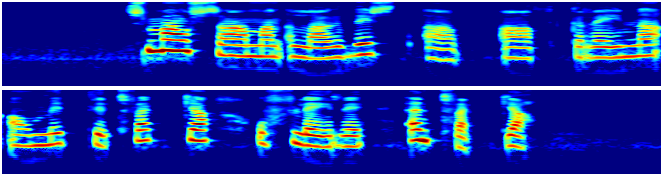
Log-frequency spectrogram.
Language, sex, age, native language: Icelandic, female, 40-49, Icelandic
